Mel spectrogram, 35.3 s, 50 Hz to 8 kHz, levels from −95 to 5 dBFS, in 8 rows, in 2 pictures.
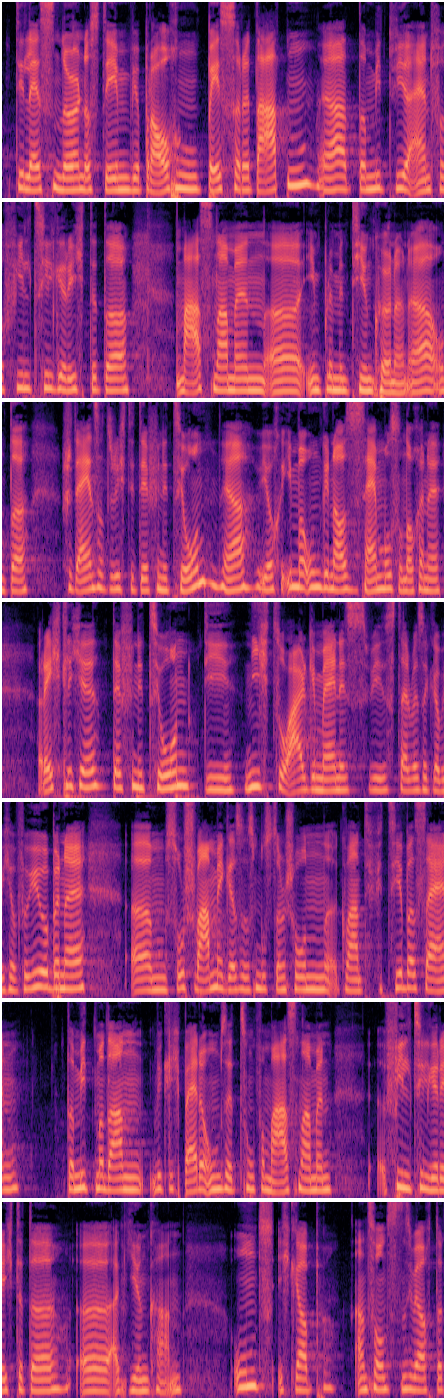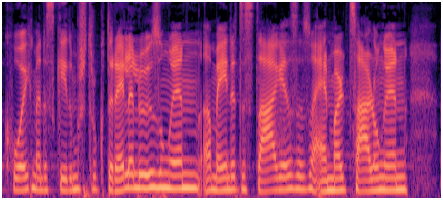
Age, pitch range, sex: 20-39, 175-200 Hz, female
